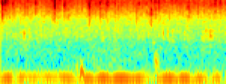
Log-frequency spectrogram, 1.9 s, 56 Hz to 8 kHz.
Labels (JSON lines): {"label": "anthrophony, boat engine", "recorder": "SoundTrap 500"}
